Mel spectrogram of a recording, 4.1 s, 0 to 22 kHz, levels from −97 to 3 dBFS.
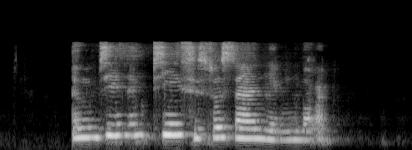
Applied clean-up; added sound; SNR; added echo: neural mask model DeepFilterNet 3.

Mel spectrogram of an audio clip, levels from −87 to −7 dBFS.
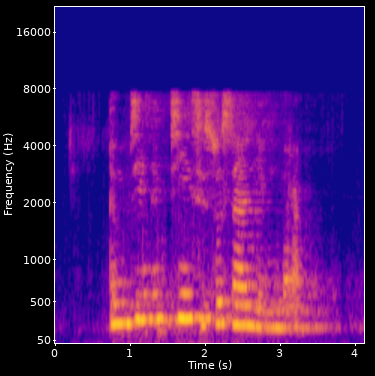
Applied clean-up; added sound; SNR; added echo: neural separator model SepFormer DNS4.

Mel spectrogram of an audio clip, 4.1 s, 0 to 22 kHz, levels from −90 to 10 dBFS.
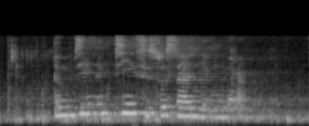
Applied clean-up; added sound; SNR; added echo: none; Fire; 12 dB; reverberation time 2.2 s.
